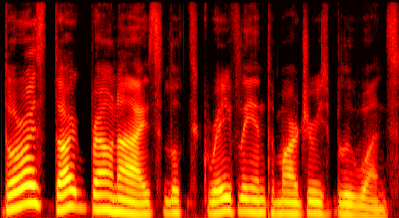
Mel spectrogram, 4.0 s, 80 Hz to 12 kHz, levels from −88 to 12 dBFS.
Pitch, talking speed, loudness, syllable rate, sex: 150 Hz, 150 wpm, -16 LUFS, 4.4 syllables/s, male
